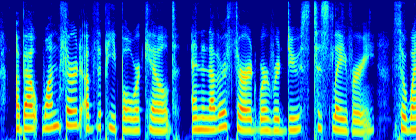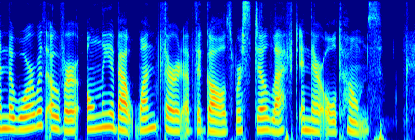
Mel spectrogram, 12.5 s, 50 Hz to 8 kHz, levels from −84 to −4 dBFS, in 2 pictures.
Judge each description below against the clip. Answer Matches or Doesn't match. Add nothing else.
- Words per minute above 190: Doesn't match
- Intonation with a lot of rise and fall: Doesn't match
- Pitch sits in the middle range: Doesn't match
